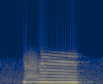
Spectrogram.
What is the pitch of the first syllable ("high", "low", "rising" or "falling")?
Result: high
